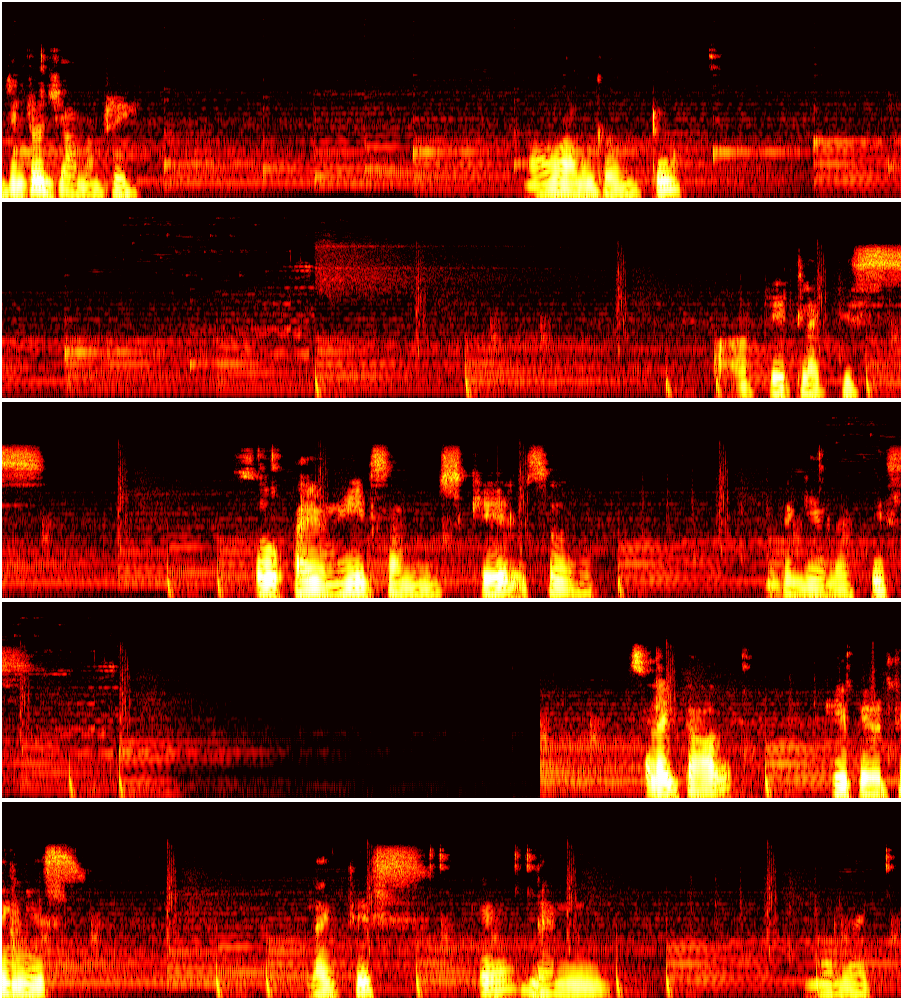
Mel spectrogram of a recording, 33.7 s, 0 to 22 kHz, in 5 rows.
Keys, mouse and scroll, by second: 0.7 scroll down 1, 1.6-2.6 typing, 3.8-5.4 drag, 5.4 scroll, 5.7 scroll down 1, 5.8 typing, 6.2-6.6 scroll up 1, 7.0-9.5 middle drag, 9.6 KP_1, 9.8 shift+middle click, 10.9-11.4 scroll down 1, 11.5 r, 16.2 typing, 19.7-21.3 drag, 22.4 click, 22.6-24.1 drag, 25.1-25.8 drag, 25.1-25.8 scroll down 1, 26.3 shift+scroll up 1, 26.5-26.9 shift+middle drag, 27.0 shift+scroll up 1, 28.1-29.9 drag, 28.1 scroll up 1, 30.7 click, 31.2 scroll down 1, 31.6 shift+middle click, 32.8 click.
